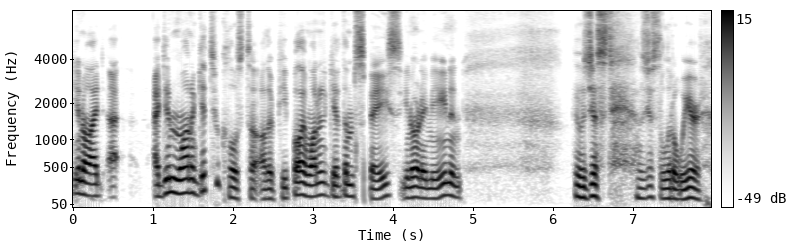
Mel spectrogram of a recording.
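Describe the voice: A man with an American accent at medium pitch, fairly quick pace and fairly bright tone, broken by long, frequent pauses. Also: ordinary pitch variation.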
